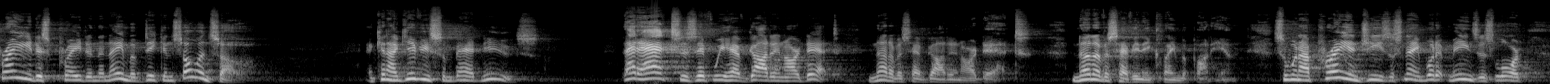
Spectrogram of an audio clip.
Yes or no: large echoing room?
yes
